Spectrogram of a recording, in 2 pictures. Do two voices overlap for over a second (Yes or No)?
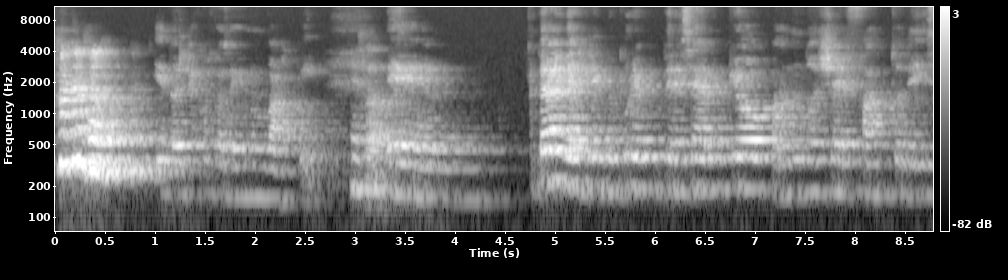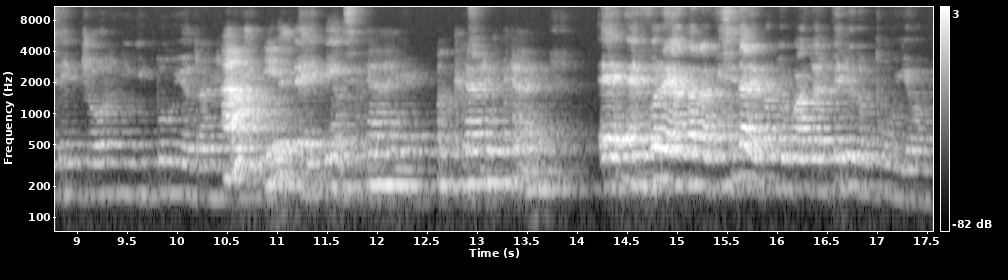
Yes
